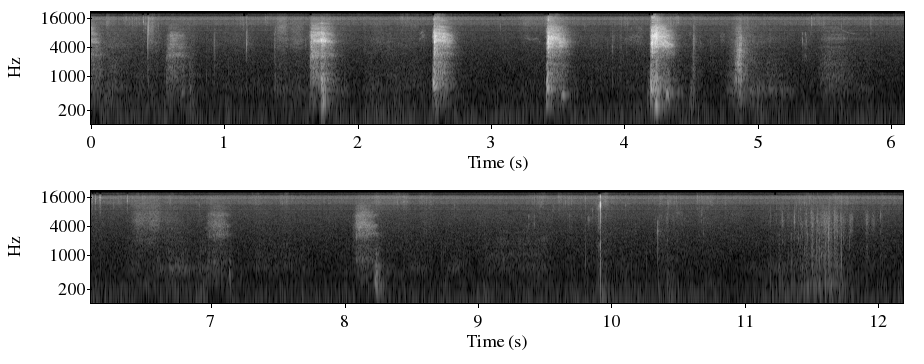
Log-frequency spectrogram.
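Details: Sick cat coughing: a run of four or five sharp, hissing, forceful expulsions in quick succession, then a few fainter ones.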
